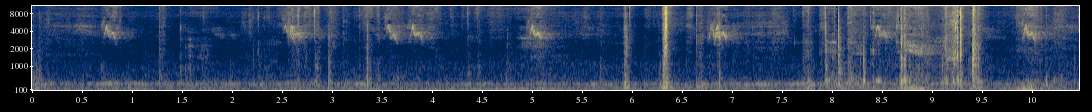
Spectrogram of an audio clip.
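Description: Birds chirping over and over above a steady low hum. Sharp clicks come about six seconds in, then a clatter of clicks and knocks near the end from work in a car's engine bay.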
